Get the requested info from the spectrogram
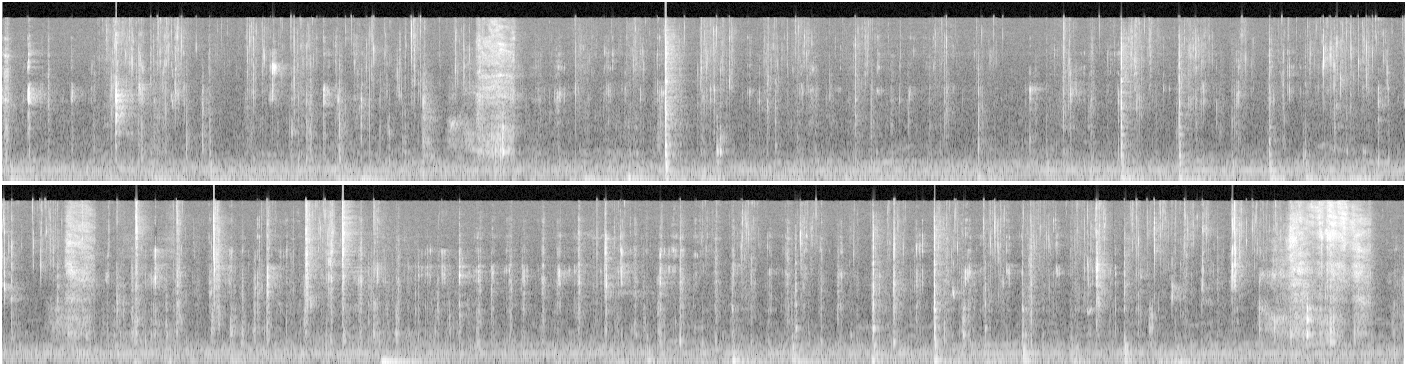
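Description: Close-miked chewing and wet mouth sounds of curry, rice and naan eaten by hand: frequent sharp lip smacks and clicks, with a few longer wet smacks about five, fifteen and twenty-seven seconds in. A steady low hum runs underneath.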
